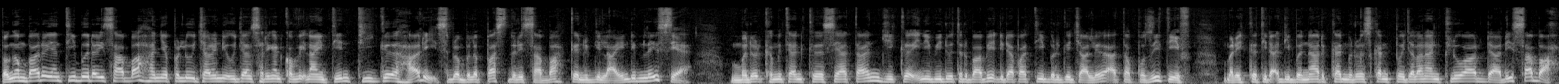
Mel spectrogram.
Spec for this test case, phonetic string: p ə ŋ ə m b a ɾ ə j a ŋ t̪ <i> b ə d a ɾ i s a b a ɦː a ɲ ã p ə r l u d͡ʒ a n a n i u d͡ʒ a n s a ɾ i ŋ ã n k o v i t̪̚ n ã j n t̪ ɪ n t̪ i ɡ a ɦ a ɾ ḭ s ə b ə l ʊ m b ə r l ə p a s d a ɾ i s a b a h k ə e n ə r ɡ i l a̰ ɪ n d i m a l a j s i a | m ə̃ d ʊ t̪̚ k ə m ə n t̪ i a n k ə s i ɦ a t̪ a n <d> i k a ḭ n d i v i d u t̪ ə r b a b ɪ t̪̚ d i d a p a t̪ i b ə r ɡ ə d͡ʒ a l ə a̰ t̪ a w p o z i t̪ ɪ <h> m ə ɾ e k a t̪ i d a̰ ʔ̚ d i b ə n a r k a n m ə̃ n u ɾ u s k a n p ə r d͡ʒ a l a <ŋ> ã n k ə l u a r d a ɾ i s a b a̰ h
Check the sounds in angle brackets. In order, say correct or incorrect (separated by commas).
correct, incorrect, incorrect, incorrect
